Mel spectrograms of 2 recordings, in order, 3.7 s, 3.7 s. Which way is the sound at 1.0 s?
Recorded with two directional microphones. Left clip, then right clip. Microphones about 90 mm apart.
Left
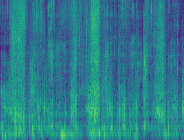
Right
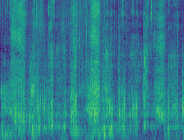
35° left (ahead or behind).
